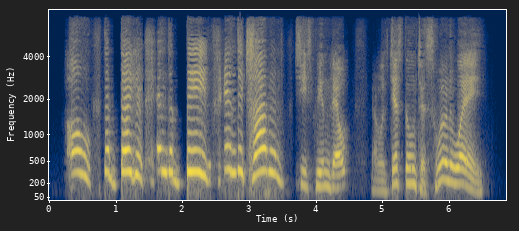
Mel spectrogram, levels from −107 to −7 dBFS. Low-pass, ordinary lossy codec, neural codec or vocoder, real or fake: 7.2 kHz; AAC, 32 kbps; codec, 16 kHz, 0.5 kbps, X-Codec, HuBERT features, trained on general audio; fake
